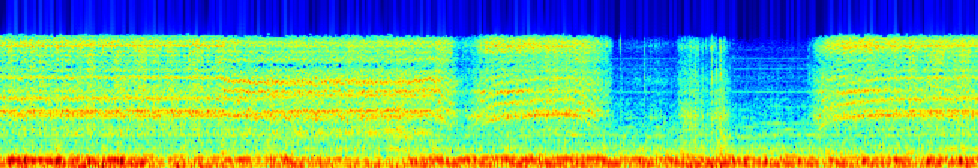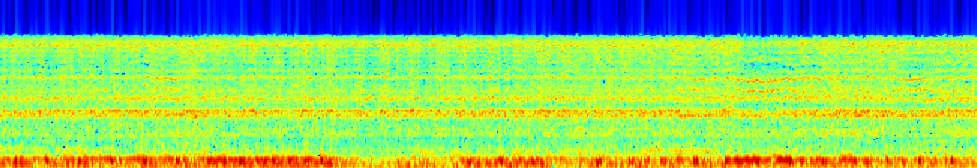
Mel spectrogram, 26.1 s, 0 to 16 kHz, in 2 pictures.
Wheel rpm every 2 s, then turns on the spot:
170, 170, 160, 120, 40, 50, 160, 170, 170, 160, 170, 160, 170.
8-10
